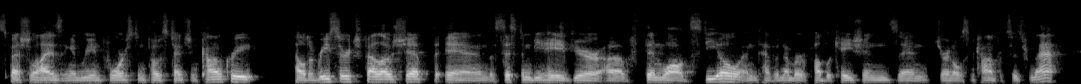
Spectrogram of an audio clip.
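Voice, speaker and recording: This man talks at a fairly quick pace with an American accent and a fairly low pitch. His loudness swings widely while his pitch varies in an ordinary way. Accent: American accent, noticeable in Australia. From United States. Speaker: structural engineer. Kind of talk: webinar presentation. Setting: online webinar.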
